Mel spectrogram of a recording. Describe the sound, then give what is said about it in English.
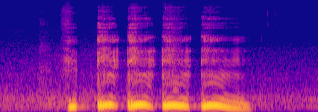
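A person clears their throat in five short, rough, voiced bursts, each brief and the last a little longer, loud and heard alone. “I cleared my throat and read.”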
